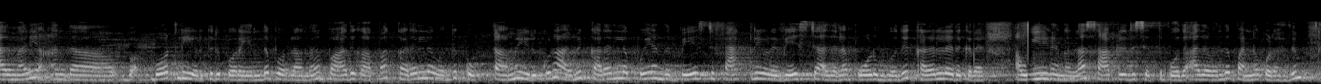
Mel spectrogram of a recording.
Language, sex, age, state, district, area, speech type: Tamil, female, 18-30, Tamil Nadu, Thanjavur, urban, spontaneous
